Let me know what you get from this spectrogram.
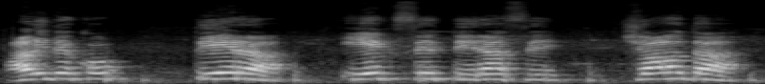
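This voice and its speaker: A high-pitched woman teacher walks through a maths lesson, counting out numbers as she writes. She teases her students with slang and rhymes and keeps the tone light and joking. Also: slow. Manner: playful, teasing, rhyming asides and slang while explaining. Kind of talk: classroom lesson video.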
